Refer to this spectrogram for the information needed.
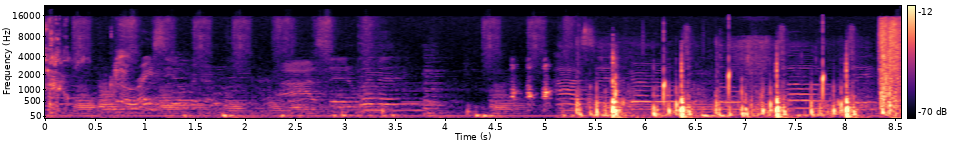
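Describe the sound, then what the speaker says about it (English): A Minecraft chicken gives short clucks amid game sounds, mixed with footsteps and other game effects that grow busier and louder toward the end, with a voice talking over it. "Of course, it's a chicken."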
